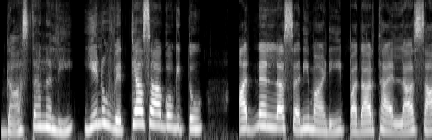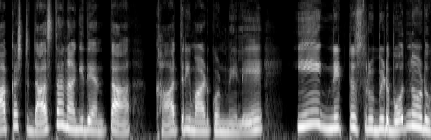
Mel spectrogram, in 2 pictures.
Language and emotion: Kannada, happy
